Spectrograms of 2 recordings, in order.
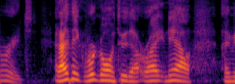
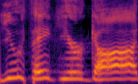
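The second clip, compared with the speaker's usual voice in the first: weird, high, loud, drawn-out yell; 5 semitones higher, 5 dB louder than usual. Retelling an angry pastor's weekly line: imitating a weird yelling voice. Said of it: "he just do this weird voice".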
